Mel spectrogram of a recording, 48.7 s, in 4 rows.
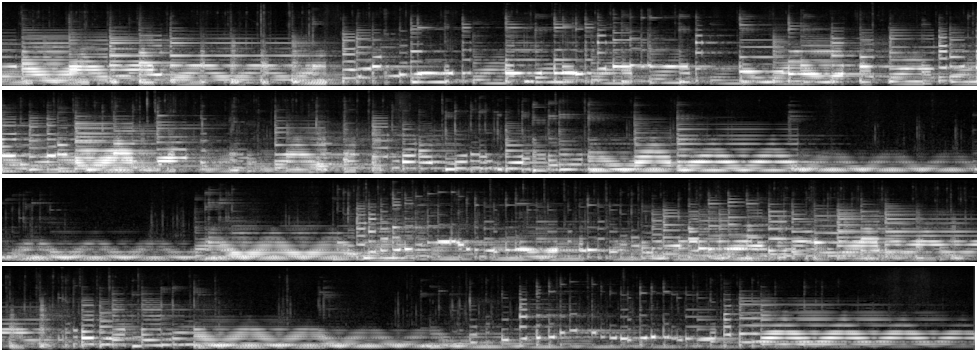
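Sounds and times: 
Rhodes electric piano: 0:00.0 - 0:48.7.

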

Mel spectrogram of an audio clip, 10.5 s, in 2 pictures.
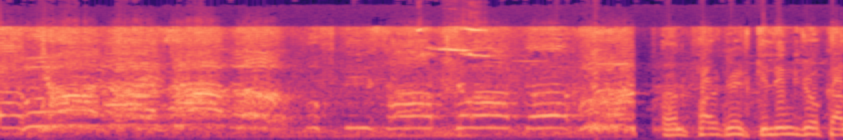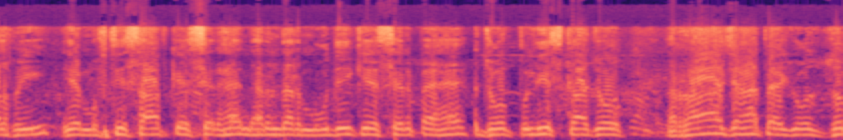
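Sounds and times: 
crowd of protesters chanting in unison: 0:00.0 - 0:04.1
speech: 0:02.1 - 0:10.5.

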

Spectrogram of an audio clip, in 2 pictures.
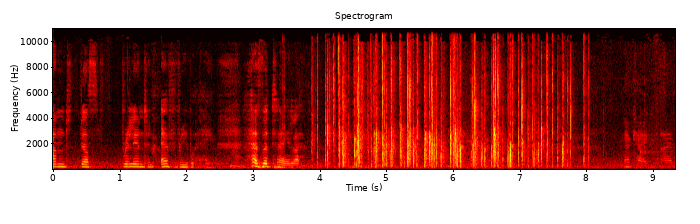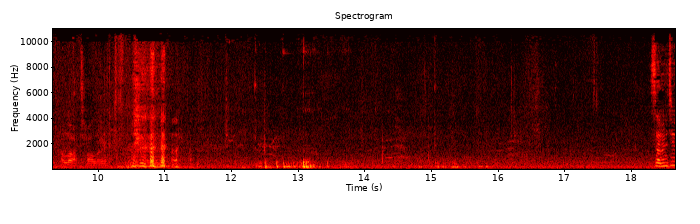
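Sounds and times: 
speech: 0:00.0 - 0:03.9, 0:10.6 - 0:11.2, 0:18.4 - 0:18.6
audience applause: 0:03.9 - 0:08.1
laughter: 0:10.4 - 0:11.5.

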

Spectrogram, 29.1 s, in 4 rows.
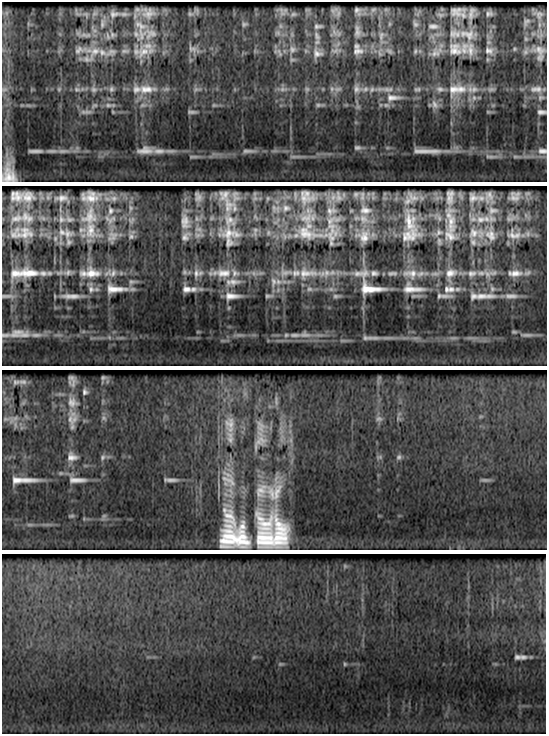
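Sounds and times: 
wind rushing: 0:00.0 - 0:00.3
wind chimes ringing in the wind: 0:00.0 - 0:17.8, 0:19.1 - 0:21.2, 0:27.7 - 0:29.0
speech: 0:17.4 - 0:18.5.

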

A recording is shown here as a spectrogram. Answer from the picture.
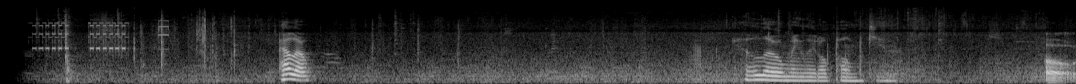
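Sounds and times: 
cell phone ringing: 0:00.3 - 0:01.8
speech: 0:02.8 - 0:03.2, 0:07.4 - 0:09.1, 0:10.4 - 0:10.7.

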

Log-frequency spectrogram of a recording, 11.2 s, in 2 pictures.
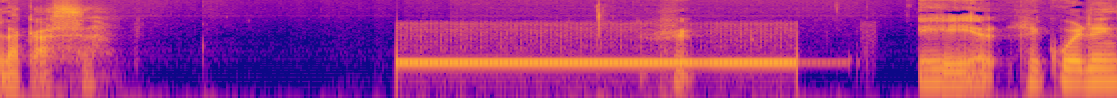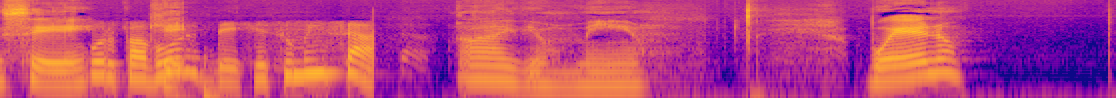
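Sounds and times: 
speech: 0:00.0 - 0:00.6, 0:03.4 - 0:03.6, 0:04.6 - 0:08.9, 0:09.9 - 0:10.5
telephone call ringing tone: 0:02.0 - 0:04.2.

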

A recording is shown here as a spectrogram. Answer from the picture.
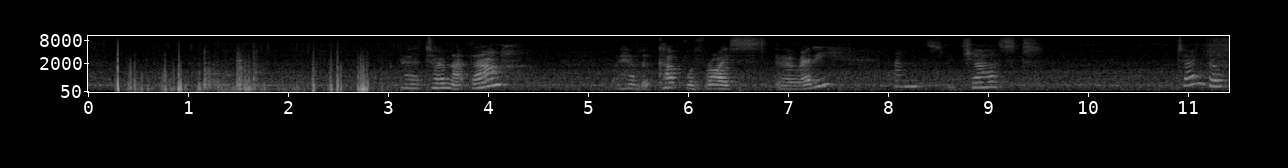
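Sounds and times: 
water boiling in a wok: 0:00.0 - 0:04.2, 0:10.9 - 0:11.3
speech: 0:03.3 - 0:04.4, 0:05.4 - 0:07.6, 0:08.2 - 0:09.6, 0:10.9 - 0:11.3.

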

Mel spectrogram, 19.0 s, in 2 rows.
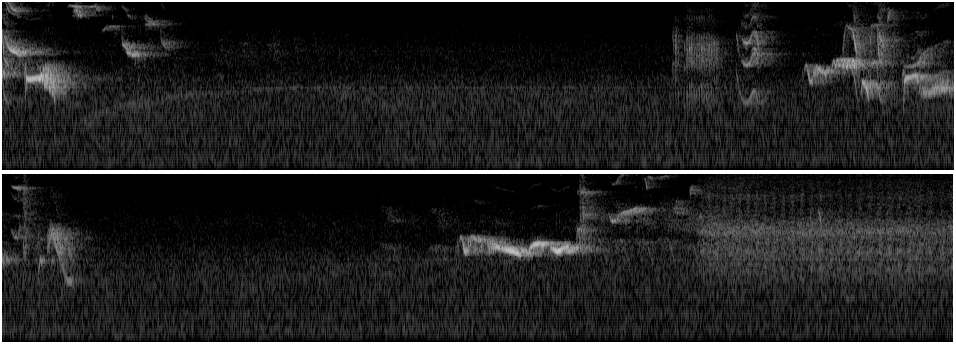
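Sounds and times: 
close blackbird singing in an evening garden: 0:00.0 - 0:02.8, 0:06.7 - 0:10.4, 0:13.3 - 0:19.0.

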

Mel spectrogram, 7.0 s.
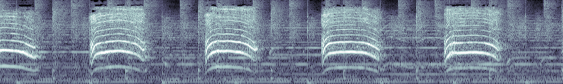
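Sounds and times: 
voice imitating a peacock call: 0:00.0 - 0:01.9, 0:02.6 - 0:03.3, 0:04.0 - 0:04.8, 0:05.6 - 0:06.4.

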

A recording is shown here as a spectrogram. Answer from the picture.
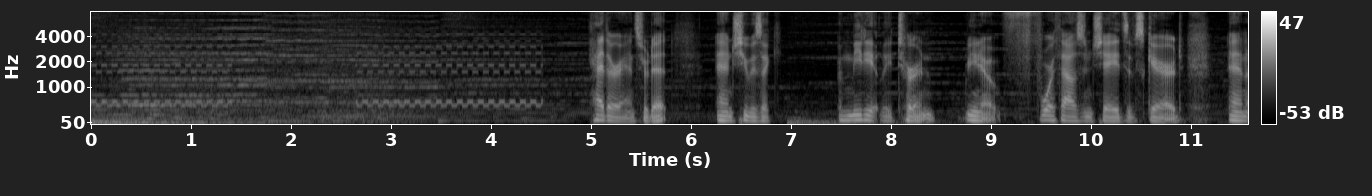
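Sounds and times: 
telephone ringing: 0:00.0 - 0:01.9, 0:02.6 - 0:04.6
speech: 0:05.0 - 0:11.5.

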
